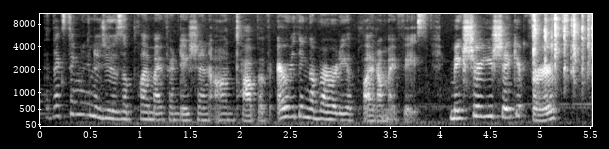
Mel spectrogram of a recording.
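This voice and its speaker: Over noticeable background noise, a woman with a fairly high pitch races at a very fast pace with hardly any pauses and very wide pitch swings. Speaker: makeup tutorial creator. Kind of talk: makeup tutorial talk to camera.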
